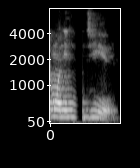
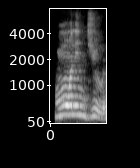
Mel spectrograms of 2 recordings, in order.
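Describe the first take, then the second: First: Dew does not begin with j. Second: Dew begins with a j sound. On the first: The speaker calls it wrong. "not morning dew" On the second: The speaker calls it right. "The same thing goes to this one"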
